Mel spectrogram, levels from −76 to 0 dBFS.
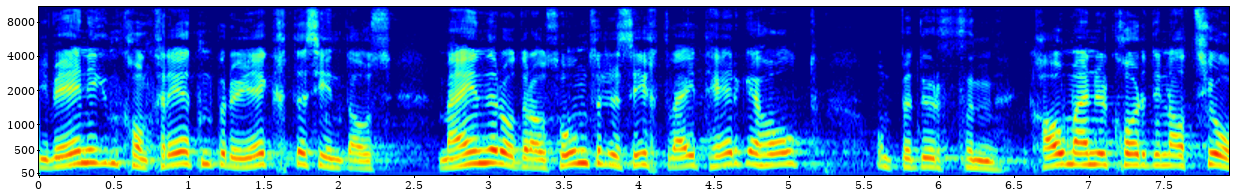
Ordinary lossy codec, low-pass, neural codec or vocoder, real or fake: none; none; none; real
